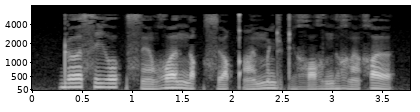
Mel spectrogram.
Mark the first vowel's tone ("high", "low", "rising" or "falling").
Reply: high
